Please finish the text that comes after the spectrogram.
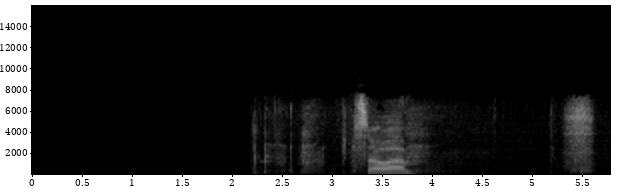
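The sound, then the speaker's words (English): A few muffled, stifled coughs, followed by a brief spoken word and then a short, breathy sniff after a pause. “I'm gonna have to cough here for a second.”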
